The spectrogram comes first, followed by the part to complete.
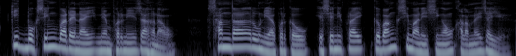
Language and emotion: Bodo, neutral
